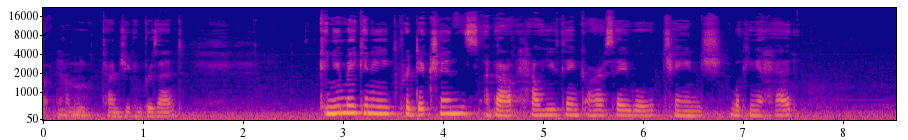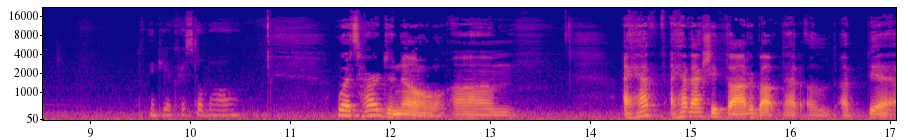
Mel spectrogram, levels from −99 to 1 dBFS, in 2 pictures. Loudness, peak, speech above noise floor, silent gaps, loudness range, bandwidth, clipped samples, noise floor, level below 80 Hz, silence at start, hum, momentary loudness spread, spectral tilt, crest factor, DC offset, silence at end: -31 LUFS; -10 dBFS; 20 dB; none; 15 LU; 19.5 kHz; under 0.1%; -50 dBFS; -52 dBFS; 0 s; none; 26 LU; -6.5 dB/octave; 22 dB; under 0.1%; 0 s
